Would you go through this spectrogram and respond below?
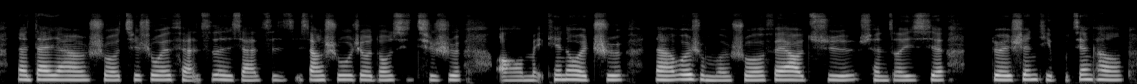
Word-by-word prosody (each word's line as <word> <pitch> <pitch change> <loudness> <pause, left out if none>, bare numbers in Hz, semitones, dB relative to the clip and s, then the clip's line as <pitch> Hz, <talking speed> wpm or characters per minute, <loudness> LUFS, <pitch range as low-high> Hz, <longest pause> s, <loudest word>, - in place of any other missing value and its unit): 那 220 -3 +3
大 215 0 +4
家 205 -1 +3
说 205 -1 -1
其 210 +1 -5
实 210 +1 -5
我 210 -1 +3
也 210 - +2
反 200 -2 -3
思 220 +1 -2
了 205 - +2
一 - - -1
下 190 -2 -1
自 195 0 -10
己， 200 +2 -17
像 205 -1 +2
食 210 - -4
物 215 0 +2
这 210 +1 -3
个 205 - +1
东 200 +1 -1
西， 205 -1 -10
其 205 - -4
实， 205 0 0 0.4
呃， 190 0 -1
每 190 0 -4
天 220 -1 -1
都 220 0 +4
会 205 -2 +5
吃， 210 +1 0 0.3
那 205 -1 +4
为 225 +2 +5
什 215 -1 -2
么 190 0 -2
说 200 0 0
非 205 +1 0
要 205 -1 +6
去 205 0 -2
选 200 -4 -4
择 200 0 -3
一 195 0 0
些， 200 +1 -1 0.5
对 205 -2 +5
身 220 +2 +1
体 220 -2 -4
不 190 -1 -17
健 230 +4 +1
康， 210 -2 +1
205 Hz, 255 characters per minute, -23 LUFS, 200-215 Hz, 0.5 s, 要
